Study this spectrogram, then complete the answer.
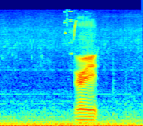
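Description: A young woman makes a short, high vocal sound close to a microphone.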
